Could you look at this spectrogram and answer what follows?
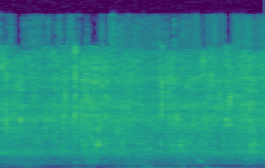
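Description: Gentle water lapping against rocks on a lake shore at Newport State Park, a soft continuous wash and slosh heard close up, steady and low without talk.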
